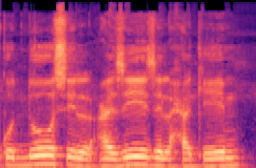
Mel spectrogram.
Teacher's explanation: Hakim di sini mad tabi'i, tapi karena berada di akhir ayat atau akhir kalimat maka menjadi mad arid lis sukun. Maka harus dipanjangkan 2 sampai 6 harokat. Jadi bisa 2, 4, 6 sampai 6 harokat.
